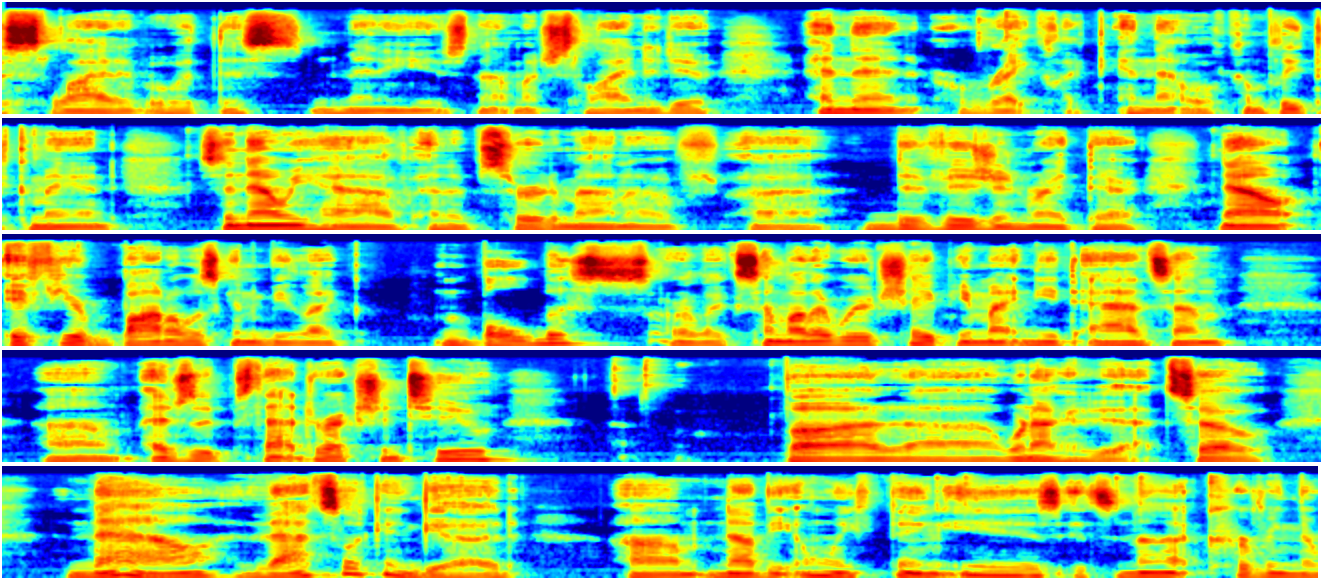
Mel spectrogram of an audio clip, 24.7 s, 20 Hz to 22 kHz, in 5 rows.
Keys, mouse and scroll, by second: 5.0 alt+a, 5.6 middle click, 9.5 middle click, 14.0 ctrl+r, 17.6 scroll down 1, 17.7 middle click, 18.6 Tab, 23.2 click, 23.9 click.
